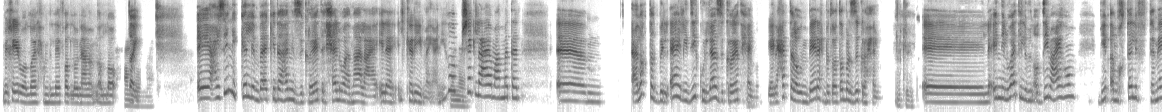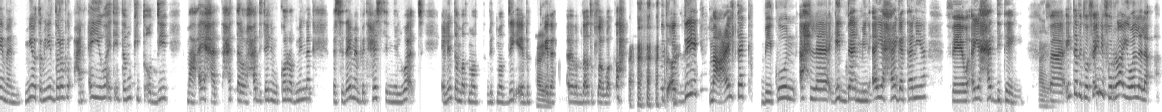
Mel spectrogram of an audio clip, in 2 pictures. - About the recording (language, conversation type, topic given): Arabic, unstructured, إزاي تخلق ذكريات حلوة مع عيلتك؟
- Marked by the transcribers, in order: tapping; other background noise; laugh; dog barking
